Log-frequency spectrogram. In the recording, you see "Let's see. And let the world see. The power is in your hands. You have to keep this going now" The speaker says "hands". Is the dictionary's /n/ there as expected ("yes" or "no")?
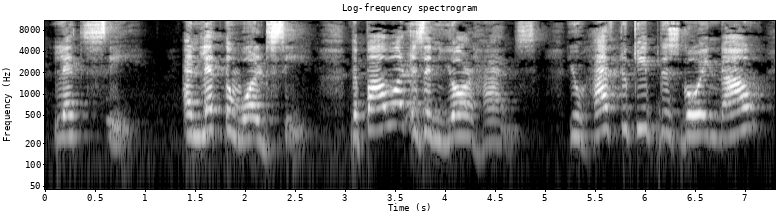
yes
